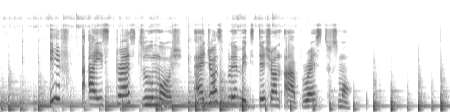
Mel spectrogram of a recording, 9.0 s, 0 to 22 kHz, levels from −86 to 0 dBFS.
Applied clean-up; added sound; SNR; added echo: none; Tambourine; 3 dB; none.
